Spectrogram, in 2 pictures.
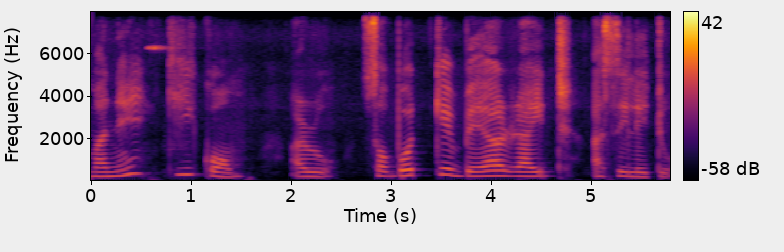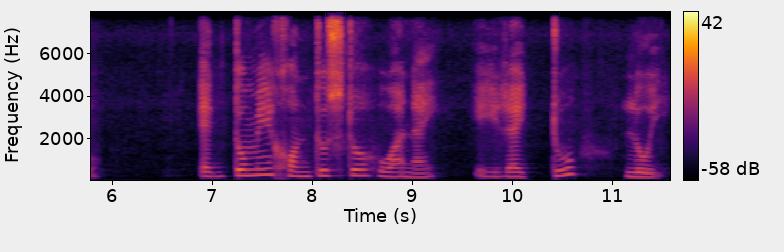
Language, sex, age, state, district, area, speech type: Assamese, female, 30-45, Assam, Sonitpur, rural, spontaneous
